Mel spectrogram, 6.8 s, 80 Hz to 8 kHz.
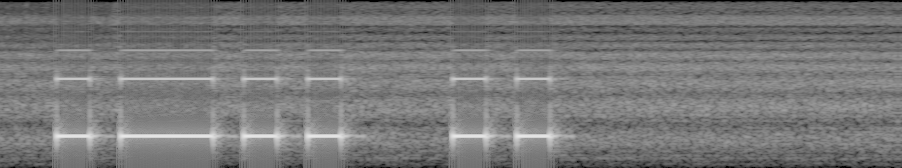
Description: Morse code, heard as a keyed tone, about 5 wpm, 640 Hz. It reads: LI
